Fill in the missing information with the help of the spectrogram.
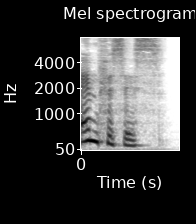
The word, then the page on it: emphasis: British English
